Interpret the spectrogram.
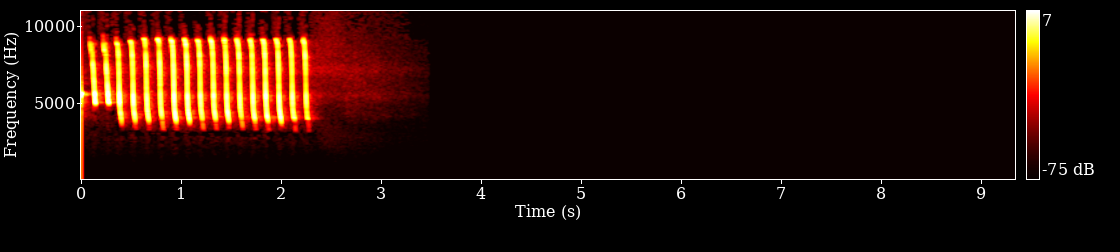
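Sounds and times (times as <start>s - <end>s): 
Tennessee warbler song: 0.0s - 3.0s.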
